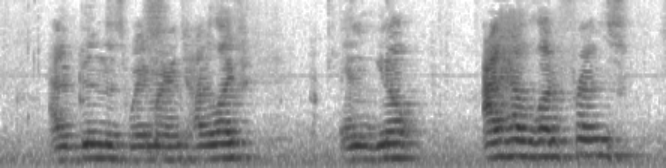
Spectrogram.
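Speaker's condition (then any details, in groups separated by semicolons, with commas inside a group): Cerebral palsy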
